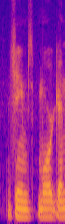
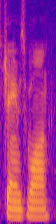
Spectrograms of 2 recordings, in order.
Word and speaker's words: James Wong: James Wong, not James Morgan. It's James Wong.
